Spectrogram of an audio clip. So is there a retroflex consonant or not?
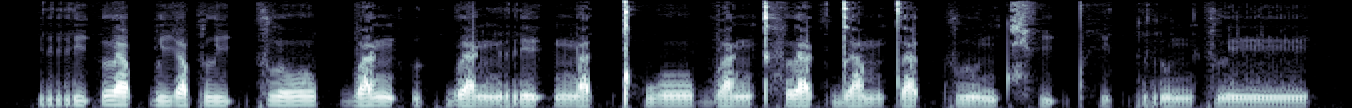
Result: no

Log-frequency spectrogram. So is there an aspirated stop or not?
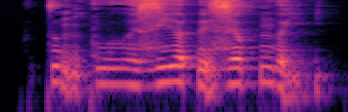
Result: no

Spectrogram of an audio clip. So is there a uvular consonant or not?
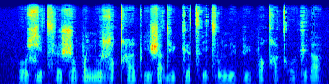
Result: yes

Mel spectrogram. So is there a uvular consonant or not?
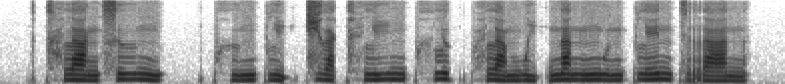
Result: no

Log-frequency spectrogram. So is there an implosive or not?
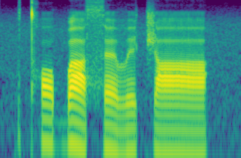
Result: yes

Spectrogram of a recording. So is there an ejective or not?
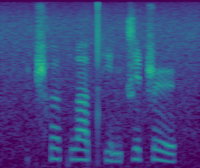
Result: no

